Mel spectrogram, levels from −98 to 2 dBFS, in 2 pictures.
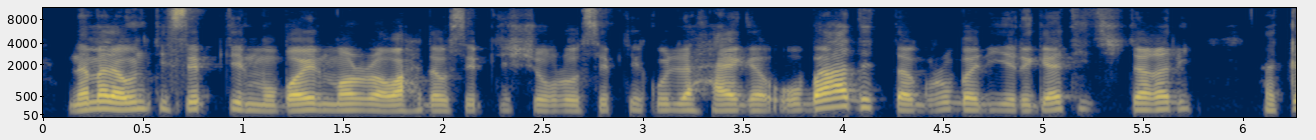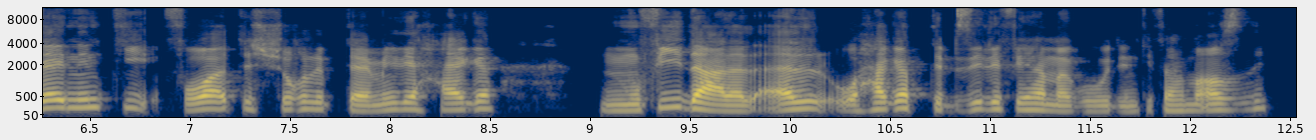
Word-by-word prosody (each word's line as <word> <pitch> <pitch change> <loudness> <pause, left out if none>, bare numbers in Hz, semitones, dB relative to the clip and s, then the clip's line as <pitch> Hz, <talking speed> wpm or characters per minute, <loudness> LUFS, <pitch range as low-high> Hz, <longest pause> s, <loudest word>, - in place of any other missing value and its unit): إنما 150 +5 +5
لو 165 -2 +8
أنتِ 180 0 -7
سِبتِ 170 +2 0
الموبايل 145 0 +2
مرّة 145 -1 +2
واحدة 135 0 +2
وسِبتِ 135 +1 -10
الشغل 135 -1 -9
وسِبتِ 140 +3 -8
كُلّ 145 0 -2
حاجة، 140 -1 0
وبعد 205 +11 +5
التجربة 160 -6 -3
دي 145 -1 -8
رِجعتِ 155 +6 -2
تشتغلي، 165 +2 -2 0.4
هتلاقي 190 +8 +1
إن 200 - -4
أنتِ 210 0 -6 0.2
في 145 - -9
وقت 170 +1 +4
الشغل 165 +1 -7
بتعملي 155 +4 -2
حاجة 155 +4 -1 0.5
مفيدة 140 +11 +3
على 130 -2 +6
الأقل، 170 +7 +1
وحاجة 165 +7 +1
بتبذلي 170 -2 -7
فيها 155 -1 -2
مجهود، 125 -2 -6
أنتِ 120 +1 -14
فاهمة 135 +1 -3
قصدي؟ 150 +5 -4
150 Hz, 170 wpm, -24 LUFS, 140-170 Hz, 0.5 s, لو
